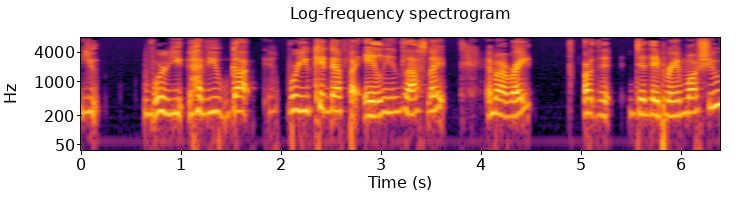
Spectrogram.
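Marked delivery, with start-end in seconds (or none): none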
